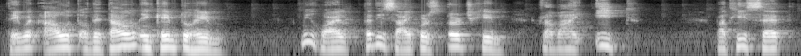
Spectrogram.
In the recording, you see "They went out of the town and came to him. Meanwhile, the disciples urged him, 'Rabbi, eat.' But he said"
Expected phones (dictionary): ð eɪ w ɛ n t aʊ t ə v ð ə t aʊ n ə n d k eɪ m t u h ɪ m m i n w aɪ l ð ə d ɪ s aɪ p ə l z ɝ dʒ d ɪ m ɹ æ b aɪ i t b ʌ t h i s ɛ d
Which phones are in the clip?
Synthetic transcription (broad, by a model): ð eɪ w ɛ n t aʊ t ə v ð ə t aʊ n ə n k eɪ m t u h ɪ m m i n w aɪ l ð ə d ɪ s aɪ p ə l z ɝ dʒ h ɪ m ɹ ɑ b aɪ i t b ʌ t h i s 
